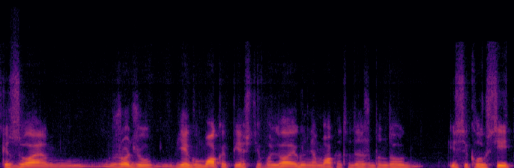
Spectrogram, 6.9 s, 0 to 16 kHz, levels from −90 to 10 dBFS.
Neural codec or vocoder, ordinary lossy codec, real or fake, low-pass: autoencoder, 48 kHz, 128 numbers a frame, DAC-VAE, trained on Japanese speech; Opus, 32 kbps; fake; 14.4 kHz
